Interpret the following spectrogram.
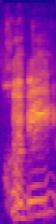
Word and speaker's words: Quibi: Is that how it's pronounced? Quibi.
